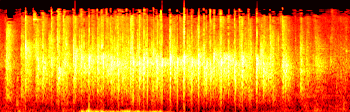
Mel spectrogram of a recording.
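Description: A crowd at a lecture claps steadily for several seconds, a dense wash of many hands applauding at full strength before it begins to thin out toward the end.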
